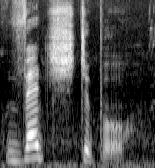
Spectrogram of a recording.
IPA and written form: ˈvɛd͡ʒtəbəl (vegetable)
